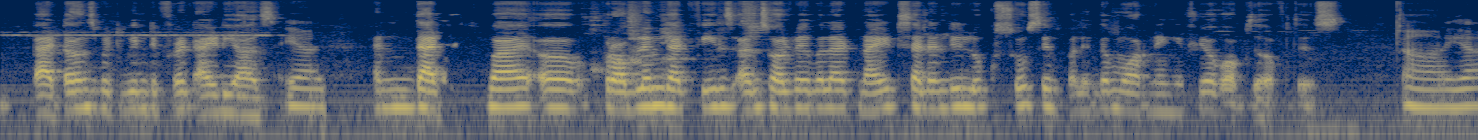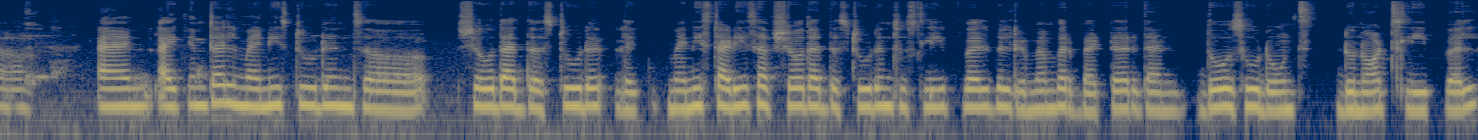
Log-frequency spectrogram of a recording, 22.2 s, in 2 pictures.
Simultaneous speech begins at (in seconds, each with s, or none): none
